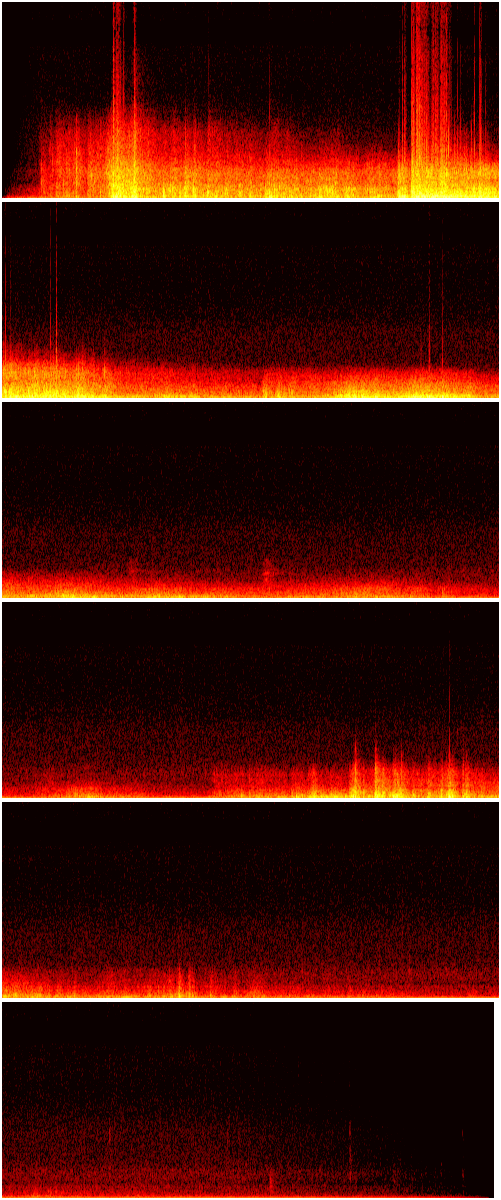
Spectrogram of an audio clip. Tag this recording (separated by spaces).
boom crackle crackling field-recording lightning nature storm thunder thunderstorm weather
